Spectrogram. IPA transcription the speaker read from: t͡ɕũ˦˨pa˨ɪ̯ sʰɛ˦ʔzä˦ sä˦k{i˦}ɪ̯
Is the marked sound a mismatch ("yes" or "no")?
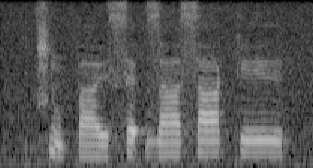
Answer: yes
